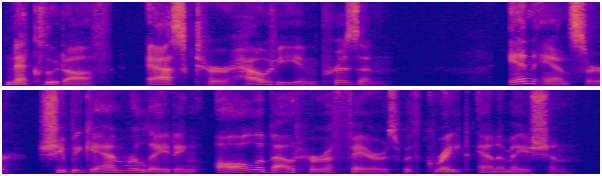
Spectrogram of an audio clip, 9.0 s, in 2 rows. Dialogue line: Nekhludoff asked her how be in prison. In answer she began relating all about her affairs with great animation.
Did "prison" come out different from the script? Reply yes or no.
no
